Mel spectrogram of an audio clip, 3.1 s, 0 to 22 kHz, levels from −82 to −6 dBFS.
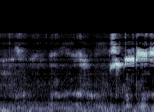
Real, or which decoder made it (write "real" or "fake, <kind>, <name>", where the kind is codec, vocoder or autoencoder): fake, codec, SNAC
